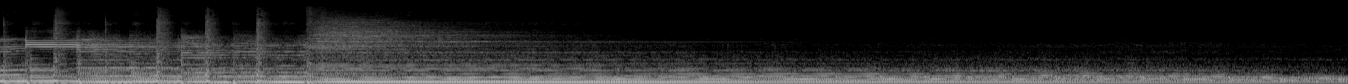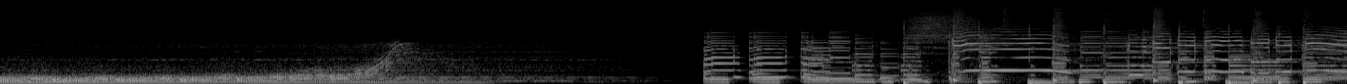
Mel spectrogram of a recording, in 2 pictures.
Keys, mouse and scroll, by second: 1.4 click, 3.4 scroll up 1, 4.2 scroll up 1, 6.0 click, 6.9 middle click, 7.4 shift+right click, 10.0 shift+middle click, 10.6 shift+right click, 11.4 shift+click, 15.0 click, 16.1 middle drag, 16.5 scroll up 1, 16.9-17.6 middle drag, 17.8 scroll down 1, 18.1-18.9 middle drag, 22.0 click, 24.1 click, 25.2 click, 26.3 click.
